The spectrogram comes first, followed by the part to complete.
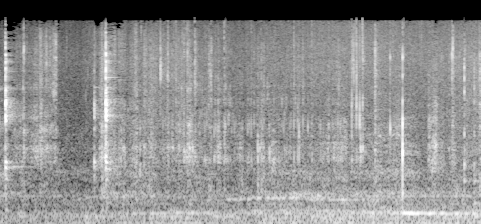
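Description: Hot tea trickling from a small saucepan through a tea filter into a glass cup, with a few light clinks of the glass cup and saucer.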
